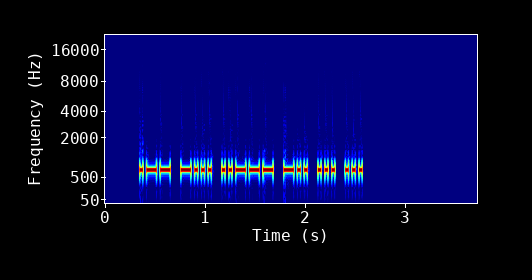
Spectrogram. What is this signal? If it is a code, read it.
Morse code, heard as a keyed tone, about 36 wpm, 700 Hz. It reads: WB2DSS
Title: USA Call Signs - 6 Characters - Repeated 2x - 35wpm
